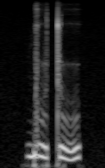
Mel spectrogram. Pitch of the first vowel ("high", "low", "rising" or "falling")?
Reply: falling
